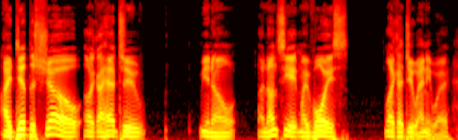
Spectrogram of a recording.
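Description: A wrestling ring announcer tells stories during a casual podcast chat, his voice loud and animated, often repeating words when excited. He speaks in a mid-range voice at a moderate pace, in clean studio sound with no echo.

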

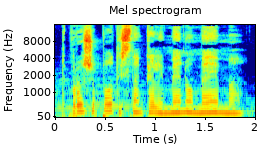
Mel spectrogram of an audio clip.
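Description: A woman reading a first-person horror story aloud in a measured, suspenseful storytelling manner. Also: mid-range voice, a little mellow, soft background music. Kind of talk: scripted horror story narration.

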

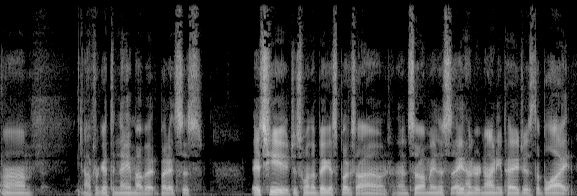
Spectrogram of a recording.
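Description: A man hosting a casual solo podcast, sounding weary and worn down, talking in an informal, halting, rambling way. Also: fairly low pitch, steady tone, sharp tone. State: weary, worn down from a sore back. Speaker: podcast host.

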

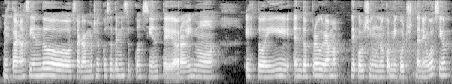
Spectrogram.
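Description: A woman's voice: on the low side, little pitch movement, unhurried. A woman hosting a casual solo podcast, chatting and slipping English words into her talk. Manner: chatty, mixes in English words, many fillers. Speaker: podcast host and coach.

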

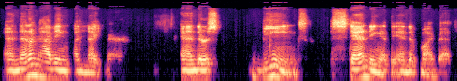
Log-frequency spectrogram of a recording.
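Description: Guy telling his story as a guest, mid-pitched voice, rambly and animated, keeps restarting. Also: takes it slowly, breathy edge, rough recording. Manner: animated, acts out quoted dialogue; rambling with restarts and trailing phrases. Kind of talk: casual storytelling in an interview.

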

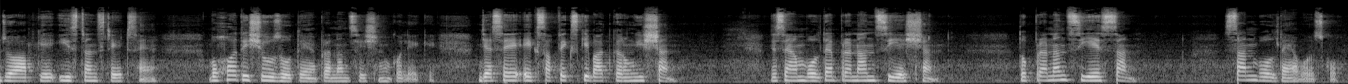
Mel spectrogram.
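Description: A woman with an Indian accent, an English language trainer answering interview questions in a measured, explanatory way. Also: on the low side, slight background noise.

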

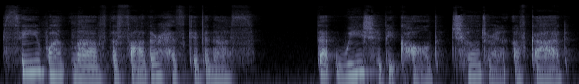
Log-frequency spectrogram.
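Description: Soft breathy woman, very slow bedtime prayer. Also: lowish voice, poor audio. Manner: slow, gentle, measured. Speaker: guided bedtime prayer leader. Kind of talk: guided bedtime prayer and scripture meditation.

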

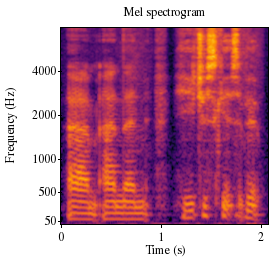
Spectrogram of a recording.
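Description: A man's voice: sits low, normal speed, slight background noise. A man, co-hosting a casual chat about magic videos, laughing often and acting out the people in the clips. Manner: giggly, acts out people in the clips. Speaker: podcast co-host, magician.

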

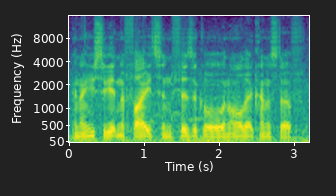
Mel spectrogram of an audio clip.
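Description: Deep-voiced man musing earnestly outdoors. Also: level tone, quick pace. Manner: earnest, reflective, frequent filler words. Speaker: podcast guest. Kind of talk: casual outdoor chat. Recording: outdoor recording with faint background noise.

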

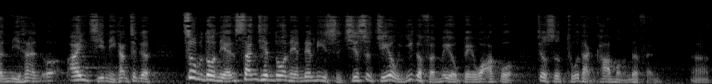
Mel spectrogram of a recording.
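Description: A man's voice: medium pitch, a little mellow, breathy edge. An older man lecturing to students in a casual storytelling way, often putting questions to the audience.

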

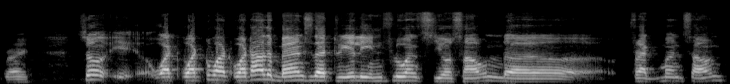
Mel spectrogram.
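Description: Podcast host guy, voice a bit on the high side, keeps restarting his questions. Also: takes it slowly. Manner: restarts questions, frequent listening sounds. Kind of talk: casual interview chat.

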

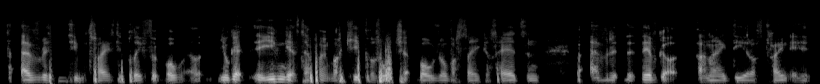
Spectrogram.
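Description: A man's voice: low-pitched, flat delivery, quick pace, darkish tone, dry recording, rough recording. A man in his thirties with a broad Scottish accent, chatting casually as a former footballer being interviewed about his career. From Scotland.

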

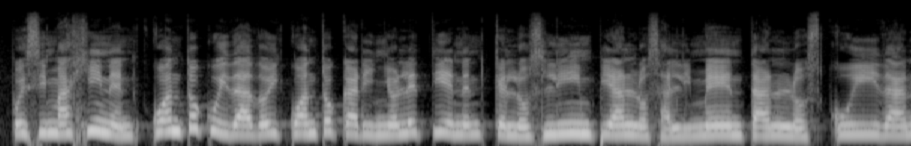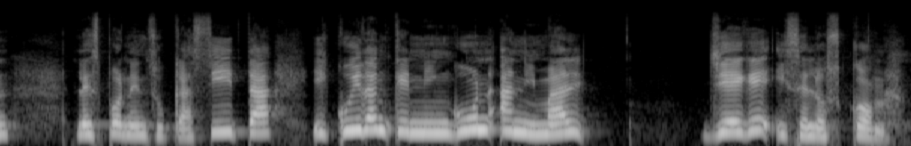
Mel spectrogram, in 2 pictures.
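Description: Playing a Mexican mother in a family skit, a woman speaks in a high, bright voice close to her everyday one, at a measured pace. She turns stern when the kids misbehave, then becomes patient and gentle as she explains things to them.

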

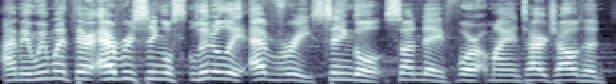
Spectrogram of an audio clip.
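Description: High-pitched, bright energetic preacher man. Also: quick pace. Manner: energetic, rambling, calls out to the crowd. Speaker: guest preacher. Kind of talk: lively church sermon. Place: church hall. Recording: long hall reverb.

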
